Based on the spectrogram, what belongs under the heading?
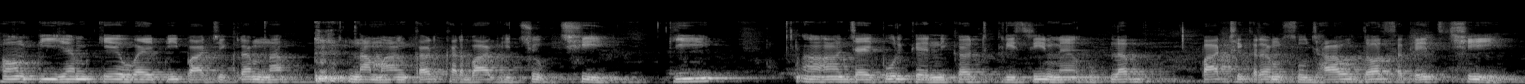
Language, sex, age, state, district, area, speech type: Maithili, male, 60+, Bihar, Madhubani, rural, read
